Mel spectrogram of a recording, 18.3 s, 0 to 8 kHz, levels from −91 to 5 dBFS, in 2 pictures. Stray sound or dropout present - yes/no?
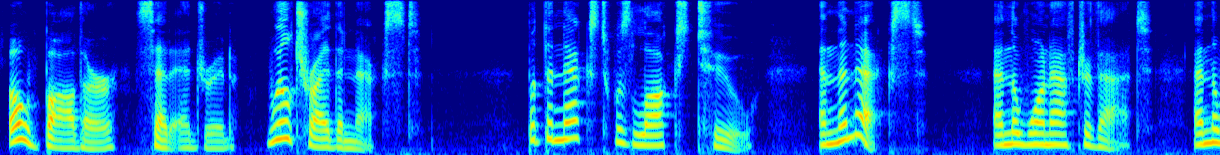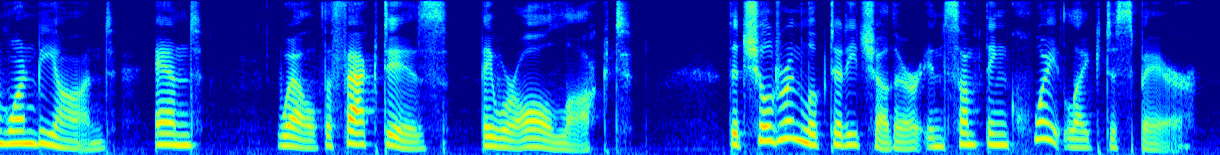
no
